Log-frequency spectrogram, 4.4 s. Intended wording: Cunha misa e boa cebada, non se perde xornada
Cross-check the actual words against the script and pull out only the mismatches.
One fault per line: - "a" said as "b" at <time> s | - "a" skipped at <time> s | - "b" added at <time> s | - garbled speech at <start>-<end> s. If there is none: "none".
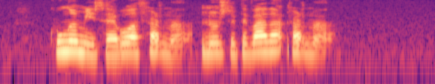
- "cebada" said as "xornada" at 1.5 s
- "perde" said as "cebada" at 2.4 s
